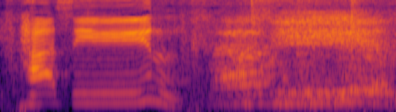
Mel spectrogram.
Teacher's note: Ro setelah baris kasroh hukumnya tarkik. Apa itu tarkik? Dibaca tipis.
